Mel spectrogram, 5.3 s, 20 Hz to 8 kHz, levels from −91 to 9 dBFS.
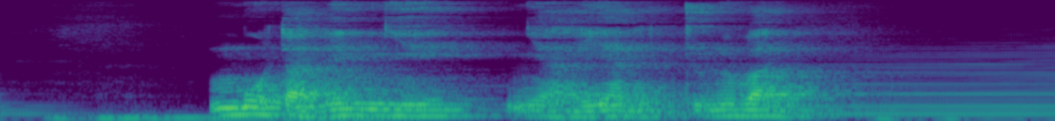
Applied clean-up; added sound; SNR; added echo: none; Bowed string instrument; 20 dB; reverberation time 1.0 s.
